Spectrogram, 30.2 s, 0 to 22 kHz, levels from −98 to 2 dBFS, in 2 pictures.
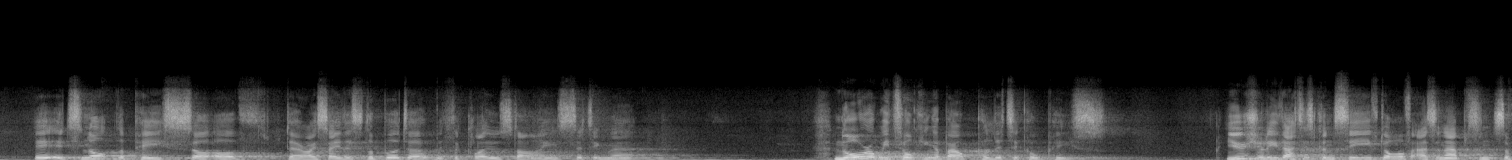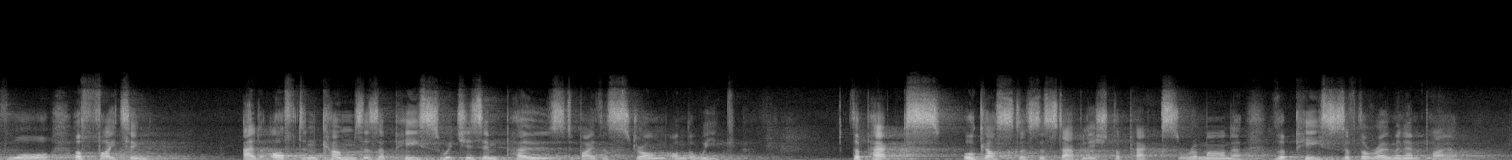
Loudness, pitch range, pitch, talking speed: -26 LUFS, 160-190 Hz, 175 Hz, 130 wpm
